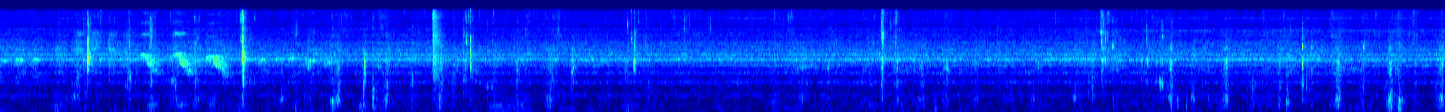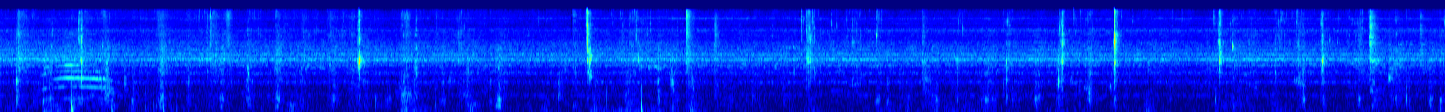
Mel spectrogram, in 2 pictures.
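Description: A person chewing and eating rice and vegetables by hand, with frequent sharp mouth clicks and smacks over a steady high-pitched background drone. A brief call is heard about halfway through.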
